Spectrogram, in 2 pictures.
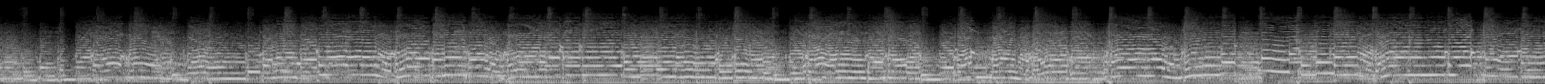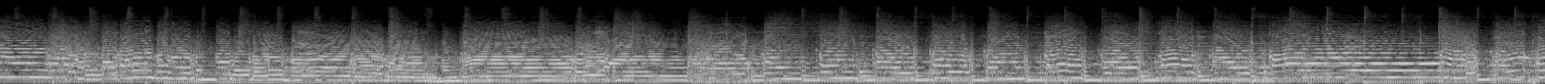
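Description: Guitar music: a lead guitar line full of bent and sliding notes played over a steady low bass part.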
